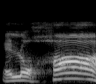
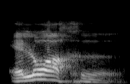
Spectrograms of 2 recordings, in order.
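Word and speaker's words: אלוה: 엘로 한 다음에 엘로하 하지 않는다고요. 엘로하 하지 않고 하 하지 않고요. 파다을을 먼저 한 다음에 문자 소리를 합니다. 그래서 엘로아흐, 엘로아흐, 엘로아흐 이렇게 한다는 거죠.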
